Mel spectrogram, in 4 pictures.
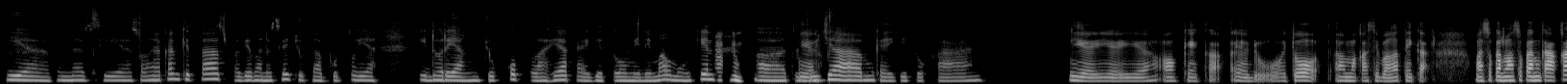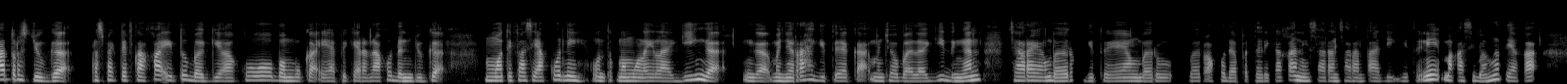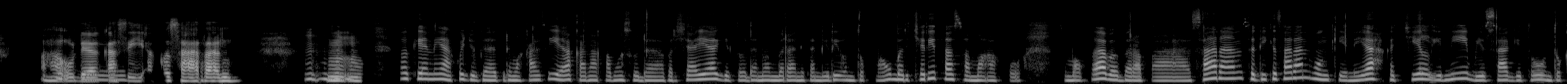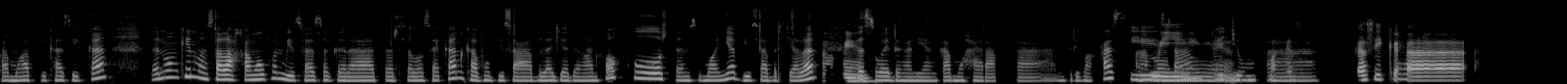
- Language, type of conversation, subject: Indonesian, advice, Kenapa saya sulit bangun pagi secara konsisten agar hari saya lebih produktif?
- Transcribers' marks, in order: laughing while speaking: "saran"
